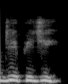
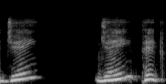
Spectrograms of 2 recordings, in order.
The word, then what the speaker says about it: JPEG: You call it JPEG or JPG. It's a JPEG format, pronounced this way.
